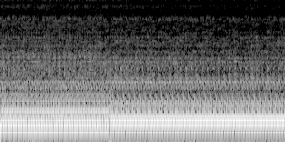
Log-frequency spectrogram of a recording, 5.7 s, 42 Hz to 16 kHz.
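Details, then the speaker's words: BMW 316i E46 idling after a second start, following clutch, flywheel and engine reinstall and four and a half years off the road, with no exhaust fitted: very loud, deep, even drone with a slight pitch step midway. Runs smoothly. "we don't have any kind of exhaust so it's going to be loud extremely loud"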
